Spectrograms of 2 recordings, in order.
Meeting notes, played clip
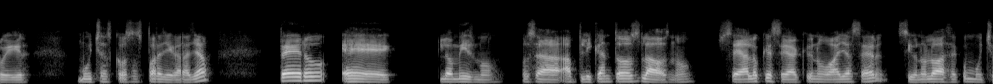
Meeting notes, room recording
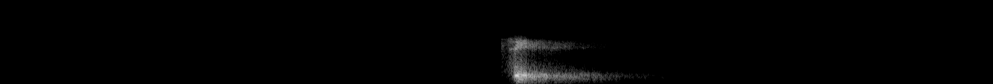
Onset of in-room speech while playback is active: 5.0 s

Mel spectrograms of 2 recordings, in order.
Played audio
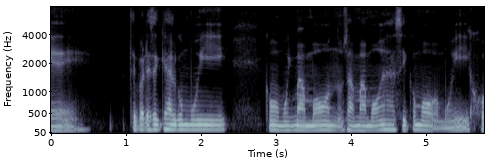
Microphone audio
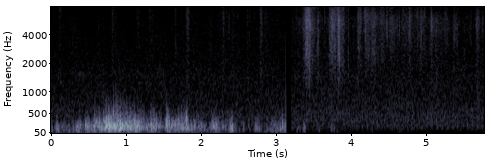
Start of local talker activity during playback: none

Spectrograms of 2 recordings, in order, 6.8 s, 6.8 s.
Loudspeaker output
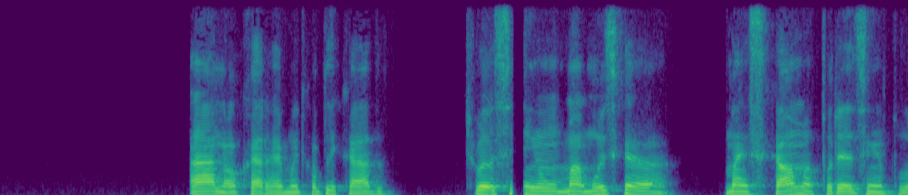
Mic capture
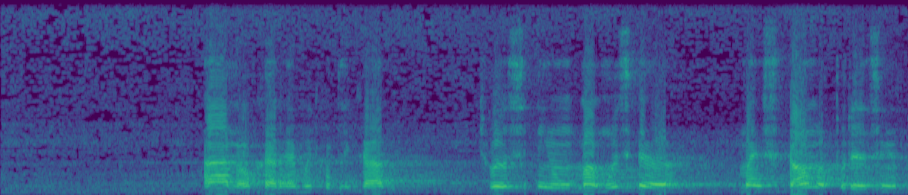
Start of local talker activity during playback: none

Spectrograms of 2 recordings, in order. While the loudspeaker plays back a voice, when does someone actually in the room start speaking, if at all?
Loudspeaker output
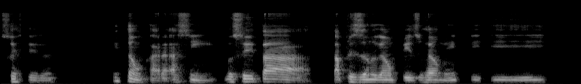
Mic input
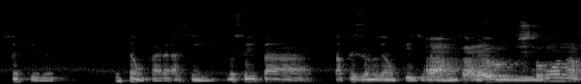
4.3 s

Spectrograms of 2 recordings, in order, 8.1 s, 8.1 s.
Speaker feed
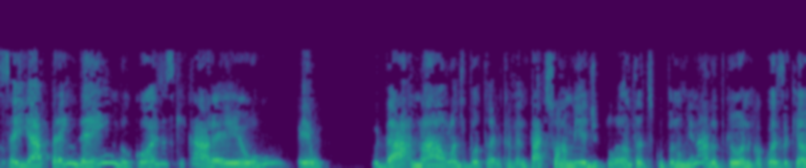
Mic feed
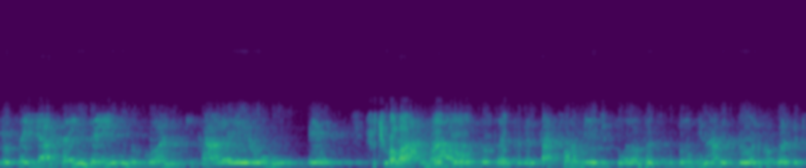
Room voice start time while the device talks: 3.6 s

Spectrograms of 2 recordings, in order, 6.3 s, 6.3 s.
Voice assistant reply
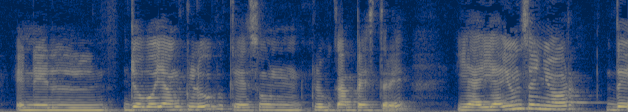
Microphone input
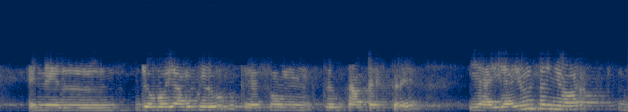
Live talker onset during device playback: none

